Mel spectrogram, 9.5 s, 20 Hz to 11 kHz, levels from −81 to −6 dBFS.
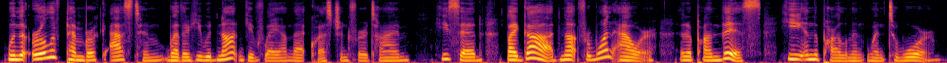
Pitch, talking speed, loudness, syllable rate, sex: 195 Hz, 235 wpm, -18 LUFS, 5.6 syllables/s, female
